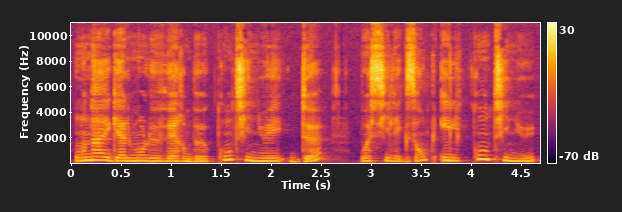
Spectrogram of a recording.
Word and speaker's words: continuer: C'est bien le son et, continuer, décider, et non pas décidaire ou continuaire comme je l'entends fréquemment parce que les personnes ont tendance à vouloir prononcer toutes les lettres à l'anglo-saxonne.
